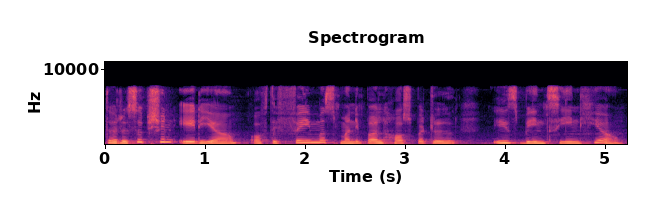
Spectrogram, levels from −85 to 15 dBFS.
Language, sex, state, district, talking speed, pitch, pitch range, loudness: English, female, Karnataka, Bangalore, 135 wpm, 195 Hz, 175-225 Hz, -15 LUFS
